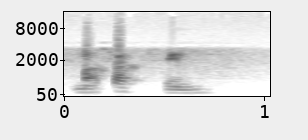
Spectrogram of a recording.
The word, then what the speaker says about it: Mazatzin: Okay, so once again, my name is Masak Singh. And that's spelled M-A-Z-A-T-Z-I-N.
